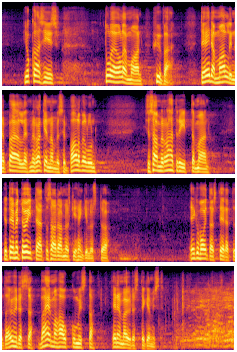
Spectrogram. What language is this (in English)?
Finnish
